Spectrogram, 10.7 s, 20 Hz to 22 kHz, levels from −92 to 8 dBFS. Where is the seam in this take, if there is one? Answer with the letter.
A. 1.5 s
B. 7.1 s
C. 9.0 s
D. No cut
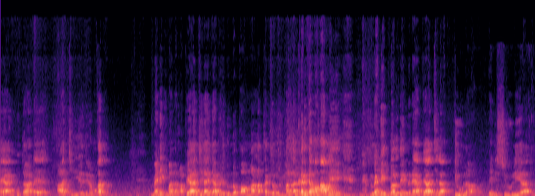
C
